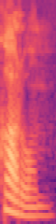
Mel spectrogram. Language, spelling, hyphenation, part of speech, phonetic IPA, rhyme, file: Hungarian, karom, ka‧rom, noun, [ˈkɒrom], -om, Hu-karom.ogg
- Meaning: 1. claw (a curved, pointed horny nail on each digit of the foot of a mammal, reptile, or bird) 2. talon (a sharp, hooked claw of a bird of prey or other predatory animal)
